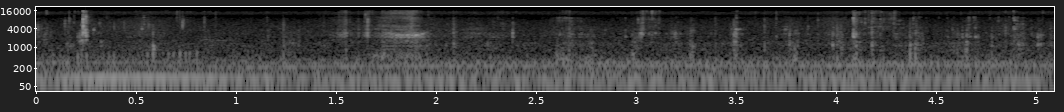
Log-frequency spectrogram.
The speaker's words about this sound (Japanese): ちょっと咀嚼音がしますのですみません。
